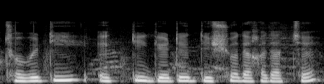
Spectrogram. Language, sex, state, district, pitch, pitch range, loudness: Bengali, male, West Bengal, Cooch Behar, 160 Hz, 155-185 Hz, -13 LUFS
